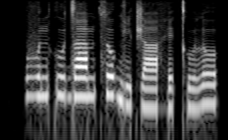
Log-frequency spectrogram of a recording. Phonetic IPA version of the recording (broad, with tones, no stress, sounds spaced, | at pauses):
v ʊ˦ n k u˦ d aː˦ m t͡s o˦ ɡ ĩ˨ t͡ʃ aː˨ h e˨ kʰ u˨ l o˦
